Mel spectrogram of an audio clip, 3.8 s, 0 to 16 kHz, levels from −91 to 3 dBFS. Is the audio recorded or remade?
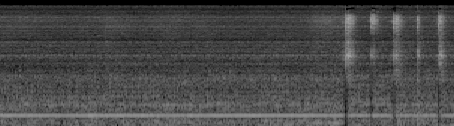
remade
